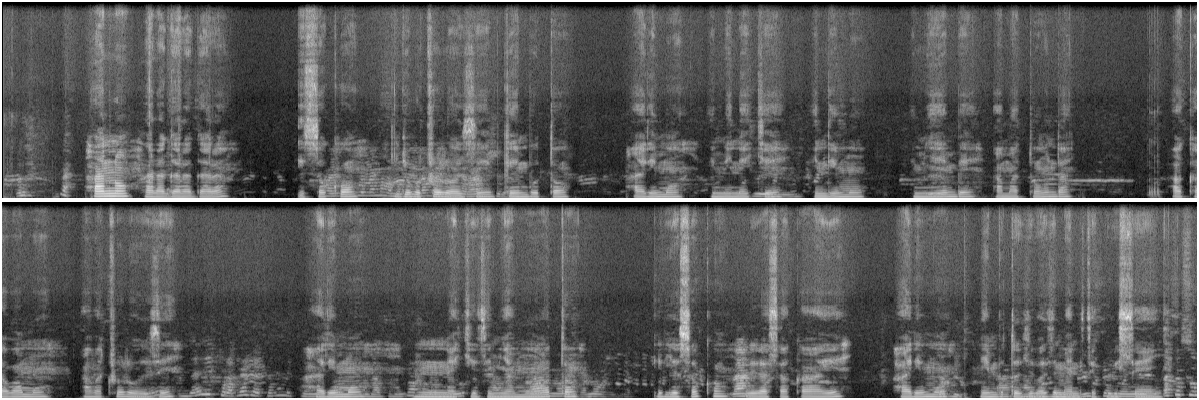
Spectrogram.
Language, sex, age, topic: Kinyarwanda, female, 18-24, finance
